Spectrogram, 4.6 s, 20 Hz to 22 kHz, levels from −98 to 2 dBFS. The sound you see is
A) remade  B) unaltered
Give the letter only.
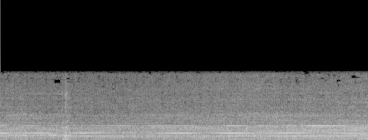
B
